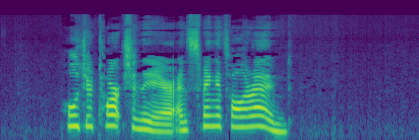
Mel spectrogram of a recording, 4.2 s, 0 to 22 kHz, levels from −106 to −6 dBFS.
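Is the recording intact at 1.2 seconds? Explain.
No. At 1.2 seconds, as throughout the whole clip, the speech carries plainly audible damage from what is likely HE-AAC compression, consistent with a low bitrate near 24 kbps. The treble is rebuilt from copied lower bands rather than coded, so s sounds turn gritty and metallic, and nothing remains above 15 kHz.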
